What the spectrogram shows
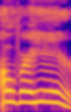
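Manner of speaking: loud shouting, yelling. Calling out in character to get a creature's attention: shouting. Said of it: "but I shout at that thing".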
